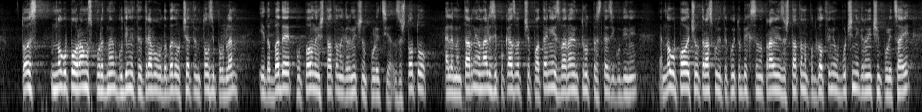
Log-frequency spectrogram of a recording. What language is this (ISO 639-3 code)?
bul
